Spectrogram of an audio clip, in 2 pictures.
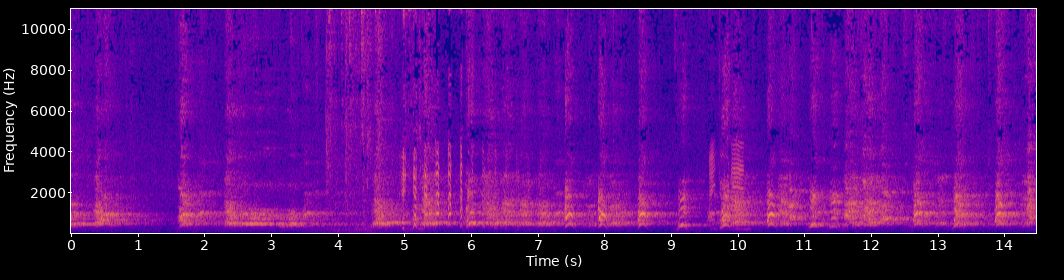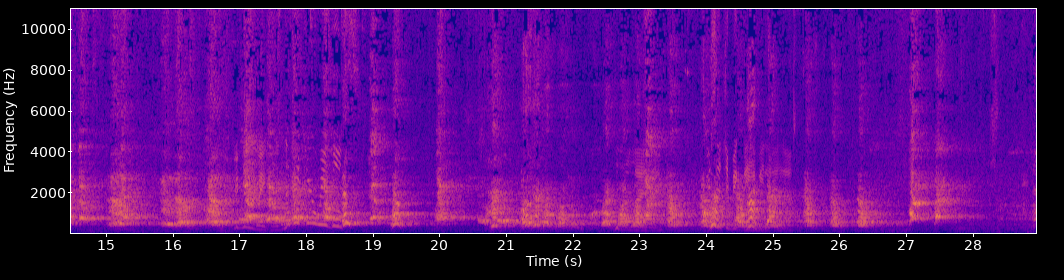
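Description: Dogs barking and yipping in play, in quick, almost unbroken runs of short calls, with a brief lull a few seconds in.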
